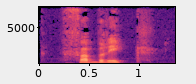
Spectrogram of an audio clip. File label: "fabriek", Dutch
